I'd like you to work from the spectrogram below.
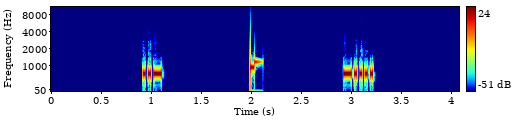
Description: Morse code, heard as a keyed tone, about 46 wpm, 700 Hz. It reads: U 6
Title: Single Letter-Number Alt 45wpm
